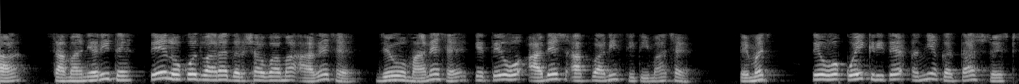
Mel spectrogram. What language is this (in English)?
Gujarati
